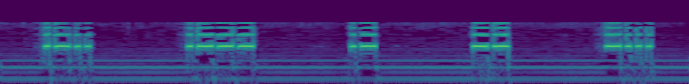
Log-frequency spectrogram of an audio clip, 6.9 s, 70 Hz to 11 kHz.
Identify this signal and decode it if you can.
Morse code, heard as a keyed tone, about 24 wpm, spaced as for 8 wpm, 680 Hz. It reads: LJAMB
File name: Linksmakalnis-1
